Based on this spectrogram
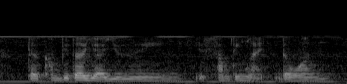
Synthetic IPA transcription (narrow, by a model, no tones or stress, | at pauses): d̥əkʰɔ̃mpjutəjuajuzĩŋ | ḭsːãmt̪ĩŋlaɪk̚dəwãn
